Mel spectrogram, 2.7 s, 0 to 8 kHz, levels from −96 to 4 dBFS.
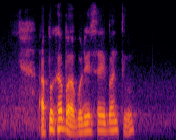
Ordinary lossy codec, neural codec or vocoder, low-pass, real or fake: Opus, 24 kbps; none; 7.2 kHz; real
